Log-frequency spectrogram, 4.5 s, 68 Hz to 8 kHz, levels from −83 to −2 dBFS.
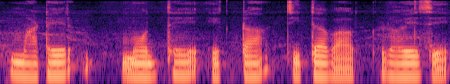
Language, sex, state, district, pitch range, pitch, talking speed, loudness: Bengali, male, West Bengal, Cooch Behar, 110-130 Hz, 120 Hz, 80 wpm, -19 LUFS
